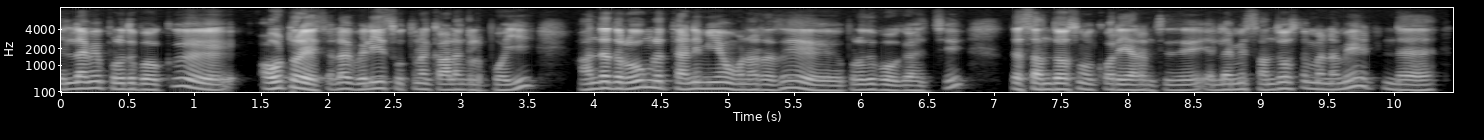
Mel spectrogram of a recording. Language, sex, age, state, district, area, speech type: Tamil, male, 30-45, Tamil Nadu, Namakkal, rural, spontaneous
